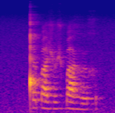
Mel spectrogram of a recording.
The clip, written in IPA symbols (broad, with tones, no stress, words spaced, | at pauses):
ǃɘ˦ɓa˧ʒɵ˦ʒɓa˧ ɣɵ˧x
